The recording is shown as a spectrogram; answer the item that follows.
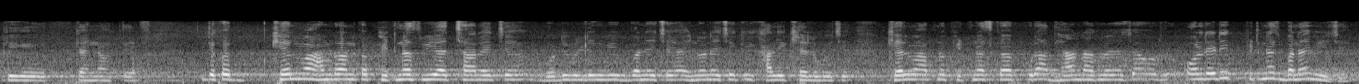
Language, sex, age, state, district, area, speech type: Maithili, male, 18-30, Bihar, Purnia, rural, spontaneous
